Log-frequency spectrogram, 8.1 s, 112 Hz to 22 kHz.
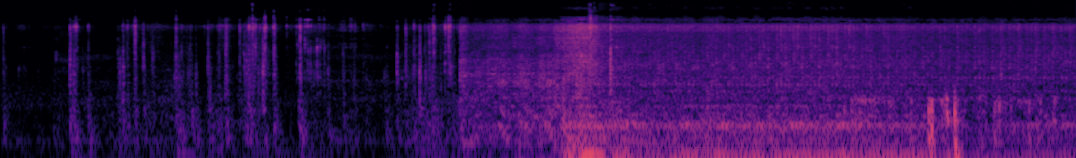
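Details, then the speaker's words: VW Caddy 1.9 SDI diesel at about 4°C, first start after fitting a replacement ECU: clatter, then cranks, catches and settles into a steady even idle; runs fine. "have a diesel we have a throttle I'm not sure if this a success but it smells like it for sure"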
